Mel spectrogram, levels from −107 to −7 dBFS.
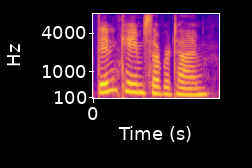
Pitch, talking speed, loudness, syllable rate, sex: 260 Hz, 190 wpm, -17 LUFS, 4.6 syllables/s, female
